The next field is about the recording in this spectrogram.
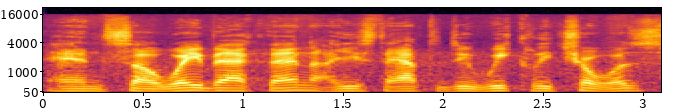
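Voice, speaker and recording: A man with a Boston accent speaks at a moderate pace in a fairly low pitch. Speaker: businessman and car collector. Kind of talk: interview.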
